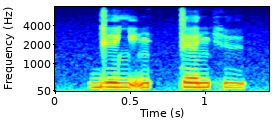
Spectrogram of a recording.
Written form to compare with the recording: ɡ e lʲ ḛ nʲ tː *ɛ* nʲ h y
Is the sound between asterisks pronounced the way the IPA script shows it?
yes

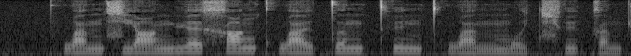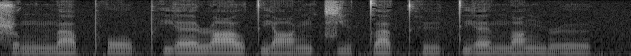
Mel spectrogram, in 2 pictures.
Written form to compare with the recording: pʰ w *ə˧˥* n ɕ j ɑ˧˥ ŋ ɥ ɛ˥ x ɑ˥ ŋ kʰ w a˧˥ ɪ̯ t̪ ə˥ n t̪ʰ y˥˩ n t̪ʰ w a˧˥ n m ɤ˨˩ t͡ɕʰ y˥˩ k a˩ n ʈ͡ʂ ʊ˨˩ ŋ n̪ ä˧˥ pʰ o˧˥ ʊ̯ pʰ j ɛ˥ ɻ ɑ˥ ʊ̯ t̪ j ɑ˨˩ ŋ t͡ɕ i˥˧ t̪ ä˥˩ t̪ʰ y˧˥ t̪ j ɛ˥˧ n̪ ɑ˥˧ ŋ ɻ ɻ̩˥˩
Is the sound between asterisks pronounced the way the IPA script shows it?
no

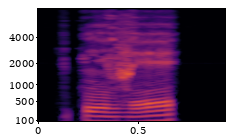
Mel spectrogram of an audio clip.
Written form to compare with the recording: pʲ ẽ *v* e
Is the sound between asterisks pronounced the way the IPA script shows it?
yes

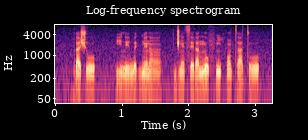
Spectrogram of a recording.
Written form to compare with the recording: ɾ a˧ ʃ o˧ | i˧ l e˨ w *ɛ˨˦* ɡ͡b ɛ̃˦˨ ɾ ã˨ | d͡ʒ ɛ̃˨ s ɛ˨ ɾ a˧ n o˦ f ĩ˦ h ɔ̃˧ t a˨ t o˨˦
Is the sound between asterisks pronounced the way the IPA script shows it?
yes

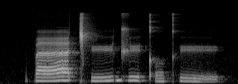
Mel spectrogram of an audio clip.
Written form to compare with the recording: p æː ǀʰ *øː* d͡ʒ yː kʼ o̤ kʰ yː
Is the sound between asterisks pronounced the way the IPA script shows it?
no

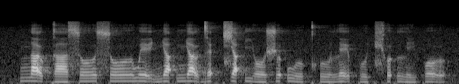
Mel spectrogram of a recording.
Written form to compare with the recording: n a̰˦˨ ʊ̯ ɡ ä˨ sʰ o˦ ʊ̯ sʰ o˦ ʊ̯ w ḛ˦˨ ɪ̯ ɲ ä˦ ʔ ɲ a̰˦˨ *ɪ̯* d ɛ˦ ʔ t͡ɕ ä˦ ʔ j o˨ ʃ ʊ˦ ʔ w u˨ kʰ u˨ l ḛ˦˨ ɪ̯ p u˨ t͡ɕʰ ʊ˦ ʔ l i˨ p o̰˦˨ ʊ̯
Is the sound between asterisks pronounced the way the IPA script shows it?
no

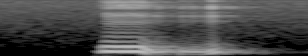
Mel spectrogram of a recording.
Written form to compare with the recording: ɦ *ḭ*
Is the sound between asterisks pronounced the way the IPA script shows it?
yes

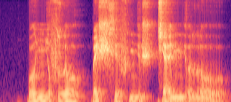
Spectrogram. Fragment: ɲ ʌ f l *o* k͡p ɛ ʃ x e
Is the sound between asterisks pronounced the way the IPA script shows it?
yes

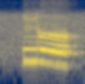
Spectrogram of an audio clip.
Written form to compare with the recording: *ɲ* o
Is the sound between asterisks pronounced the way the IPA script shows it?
yes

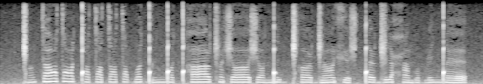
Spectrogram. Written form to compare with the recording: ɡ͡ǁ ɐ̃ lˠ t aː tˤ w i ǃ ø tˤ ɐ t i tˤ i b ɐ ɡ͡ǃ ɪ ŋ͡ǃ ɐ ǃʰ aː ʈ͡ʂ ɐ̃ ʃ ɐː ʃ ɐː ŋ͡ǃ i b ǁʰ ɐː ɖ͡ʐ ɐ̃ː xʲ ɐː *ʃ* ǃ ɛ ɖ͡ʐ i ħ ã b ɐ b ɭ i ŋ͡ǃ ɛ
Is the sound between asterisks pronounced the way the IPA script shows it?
yes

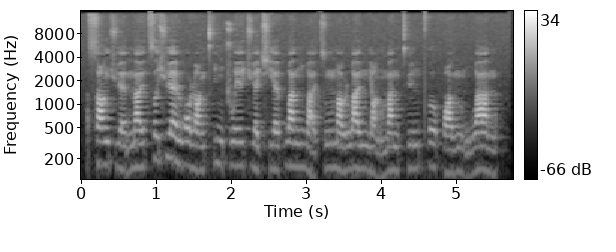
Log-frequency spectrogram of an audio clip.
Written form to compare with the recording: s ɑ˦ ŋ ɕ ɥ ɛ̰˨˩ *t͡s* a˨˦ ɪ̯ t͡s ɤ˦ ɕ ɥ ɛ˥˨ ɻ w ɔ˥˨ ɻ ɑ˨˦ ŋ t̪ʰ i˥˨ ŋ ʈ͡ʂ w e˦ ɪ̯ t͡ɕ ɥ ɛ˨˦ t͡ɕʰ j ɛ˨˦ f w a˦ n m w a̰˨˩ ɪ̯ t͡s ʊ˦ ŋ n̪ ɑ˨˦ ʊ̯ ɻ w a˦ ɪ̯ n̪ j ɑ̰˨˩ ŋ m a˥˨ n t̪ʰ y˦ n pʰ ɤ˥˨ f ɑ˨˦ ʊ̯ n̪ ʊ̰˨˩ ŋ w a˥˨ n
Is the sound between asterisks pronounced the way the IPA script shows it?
no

